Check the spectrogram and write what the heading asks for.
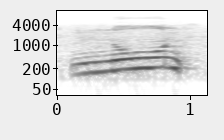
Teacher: इसके बाद है नून, सामने की तरफ आवाज़ करके पढ़ना है। नून, ज़बान की नोक है उसको ऊपर के तालू से लगा के पढ़ेंगे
